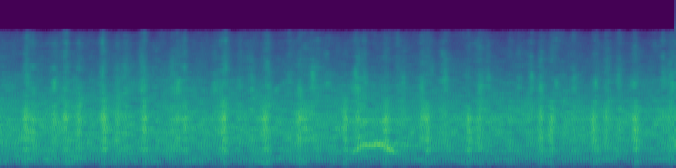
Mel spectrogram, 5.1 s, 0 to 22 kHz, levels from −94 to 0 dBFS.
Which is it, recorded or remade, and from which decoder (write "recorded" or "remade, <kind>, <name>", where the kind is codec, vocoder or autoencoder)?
remade, vocoder, Vocos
